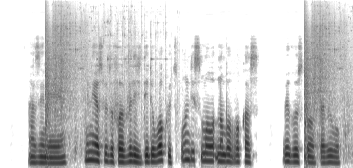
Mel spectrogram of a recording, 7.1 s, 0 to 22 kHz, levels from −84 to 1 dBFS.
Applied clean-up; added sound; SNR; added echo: none; Shatter; 17 dB; none.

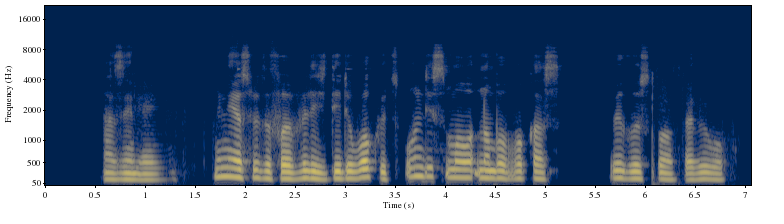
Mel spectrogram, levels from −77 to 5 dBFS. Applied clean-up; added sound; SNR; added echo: neural mask model DeepFilterNet 3.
